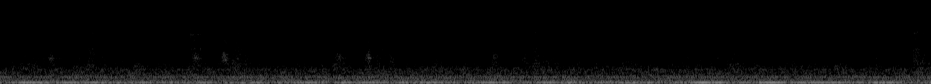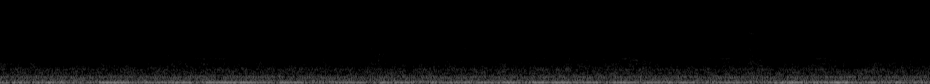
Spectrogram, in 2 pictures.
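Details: Worn out after a three-hour walk and training session in the park, a Collie snores loudly; low rhythmic rumbles rise and fall about once per second across a continuous deep hum, with occasional faint clicks.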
